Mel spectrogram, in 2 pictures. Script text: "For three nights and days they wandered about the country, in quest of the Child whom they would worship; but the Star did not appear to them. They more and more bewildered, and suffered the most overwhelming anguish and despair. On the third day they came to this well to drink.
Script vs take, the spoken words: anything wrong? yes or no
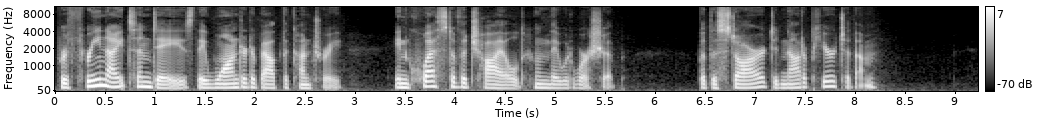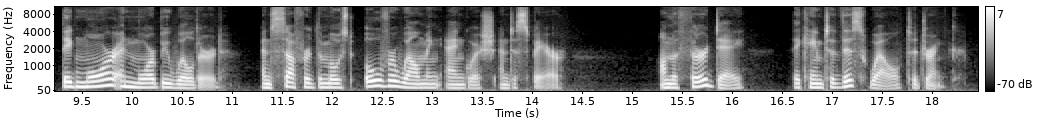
no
